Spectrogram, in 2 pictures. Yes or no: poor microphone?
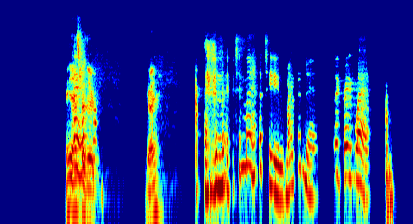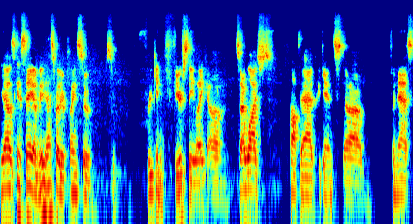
yes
